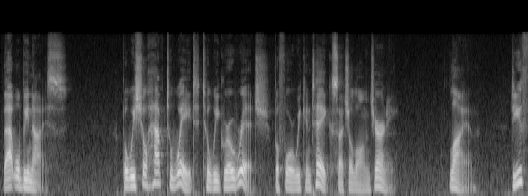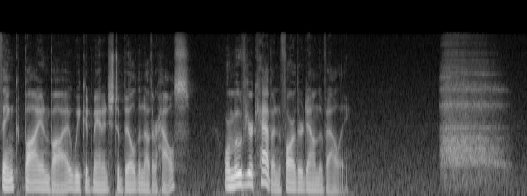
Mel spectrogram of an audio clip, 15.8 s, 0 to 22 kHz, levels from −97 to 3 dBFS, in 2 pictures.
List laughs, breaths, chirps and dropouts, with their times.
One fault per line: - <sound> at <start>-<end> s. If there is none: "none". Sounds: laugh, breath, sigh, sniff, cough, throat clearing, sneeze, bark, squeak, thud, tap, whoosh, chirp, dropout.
- sigh at 14.5-15.6 s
